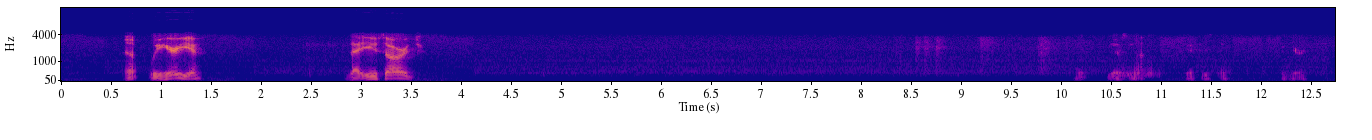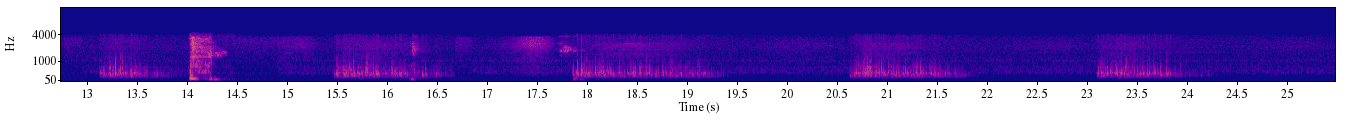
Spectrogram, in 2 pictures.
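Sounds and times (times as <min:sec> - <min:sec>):
speech: 0:00.6 - 0:01.5, 0:02.9 - 0:03.7, 0:10.5 - 0:12.6
heavy breathing picked up by microphone: 0:14.3 - 0:24.2.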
